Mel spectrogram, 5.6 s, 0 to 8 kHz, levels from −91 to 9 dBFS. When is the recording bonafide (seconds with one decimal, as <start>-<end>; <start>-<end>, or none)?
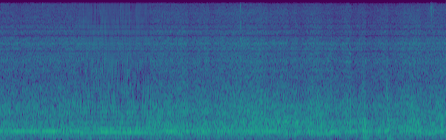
0.0-1.0; 1.9-5.6

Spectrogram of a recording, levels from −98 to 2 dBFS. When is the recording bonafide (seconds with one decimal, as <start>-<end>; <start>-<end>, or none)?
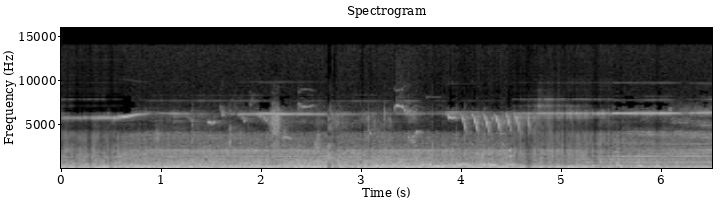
0.6-4.5; 5.5-6.5

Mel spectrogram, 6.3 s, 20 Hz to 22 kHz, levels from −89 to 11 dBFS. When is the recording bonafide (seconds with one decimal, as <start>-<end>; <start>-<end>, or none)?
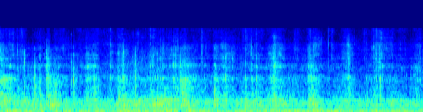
1.5-2.4

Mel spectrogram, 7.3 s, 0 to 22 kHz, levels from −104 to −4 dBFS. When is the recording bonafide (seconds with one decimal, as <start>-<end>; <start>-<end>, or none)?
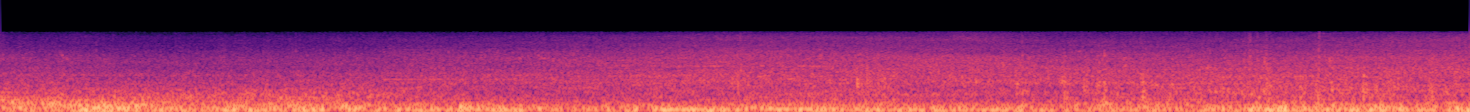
0.0-7.4

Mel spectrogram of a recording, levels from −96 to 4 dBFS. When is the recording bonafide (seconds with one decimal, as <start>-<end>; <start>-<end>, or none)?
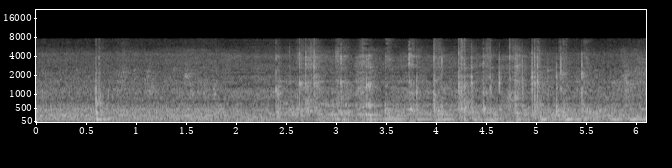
0.0-1.9; 4.9-6.1

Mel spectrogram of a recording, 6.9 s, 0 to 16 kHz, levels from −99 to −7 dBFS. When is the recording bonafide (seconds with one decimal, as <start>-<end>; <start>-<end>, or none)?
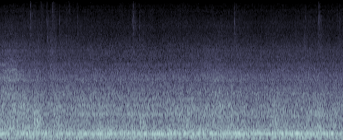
0.0-0.4; 2.0-3.8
